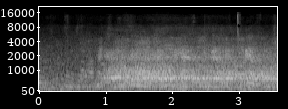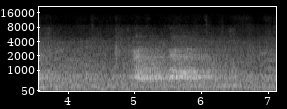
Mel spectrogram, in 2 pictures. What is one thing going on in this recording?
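A large crowd cheers and claps in an echoing arena.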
